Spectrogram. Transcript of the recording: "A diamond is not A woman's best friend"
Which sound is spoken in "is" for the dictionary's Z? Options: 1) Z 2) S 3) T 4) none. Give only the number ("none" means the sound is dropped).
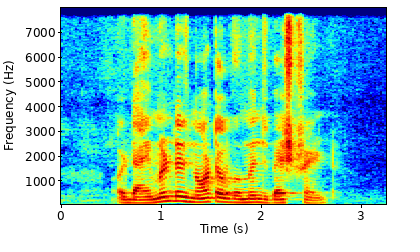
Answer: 1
